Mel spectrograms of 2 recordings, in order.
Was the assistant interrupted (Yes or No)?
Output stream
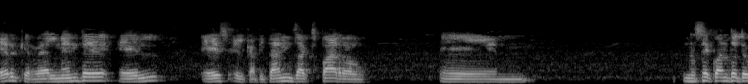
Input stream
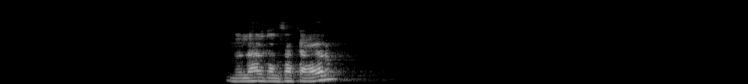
Yes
